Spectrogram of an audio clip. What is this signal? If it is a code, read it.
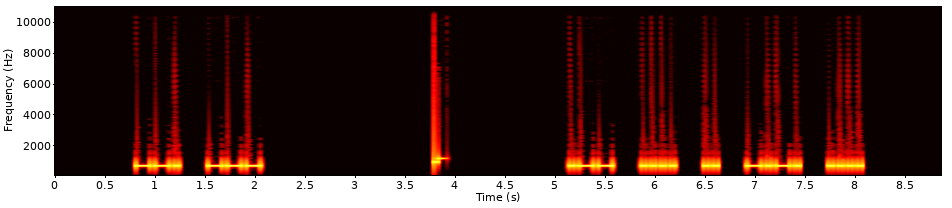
Morse code, heard as a keyed tone, about 25 wpm, spaced as for 18 wpm, 690 Hz. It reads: GO WHICH
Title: 2x Character Spacing - Top 100 Words - 25wpm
